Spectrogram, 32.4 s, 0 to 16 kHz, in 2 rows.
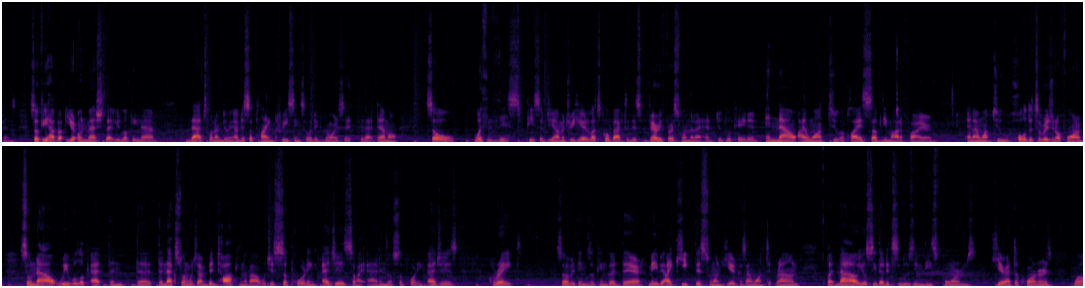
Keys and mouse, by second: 0.1 shift+middle click, 4.1 Tab, 4.5 shift+middle drag, 5.1 shift+middle click, 6.2 middle click, 7.7-8.1 middle drag, 8.3 shift+middle drag, 12.0 middle click, 12.3 shift+middle click, 13.2 ctrl+2, 18.0 Tab, 19.0 middle click, 19.5 shift+middle click, 20.8 ctrl+r, 22.6 ctrl+r, 24.5-25.6 middle drag, 25.7 shift+middle click, 27.5 shift+middle click, 27.9 middle click, 28.7 shift+middle click, 29.2 middle click.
